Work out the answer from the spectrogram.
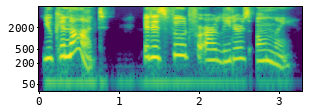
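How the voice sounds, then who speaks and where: An actress playing a flat, obedient female alien soldier who answers in short, literal replies in a radio play. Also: high voice, a little slow, dry recording, clean studio sound, heavily acted.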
